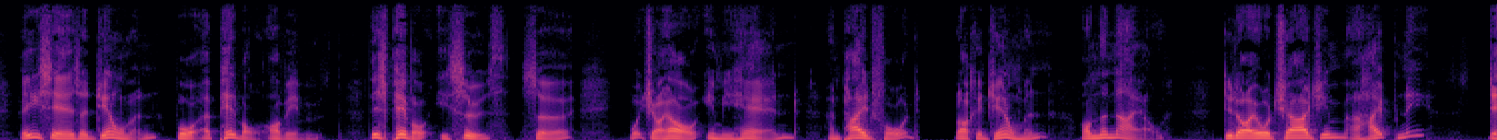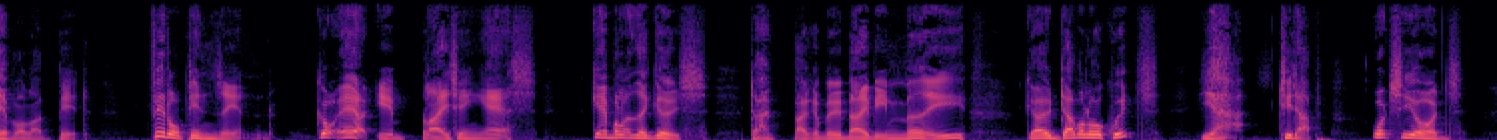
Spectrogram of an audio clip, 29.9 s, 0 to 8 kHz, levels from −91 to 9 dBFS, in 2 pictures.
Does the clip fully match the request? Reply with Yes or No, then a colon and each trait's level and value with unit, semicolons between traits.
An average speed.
No: slow, 125 wpm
